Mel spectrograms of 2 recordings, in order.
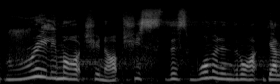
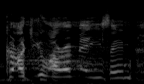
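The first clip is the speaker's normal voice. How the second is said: excited praise; 10 semitones higher, 5 dB louder than usual. Retold or imitated. Thrilled at finding Christians.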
